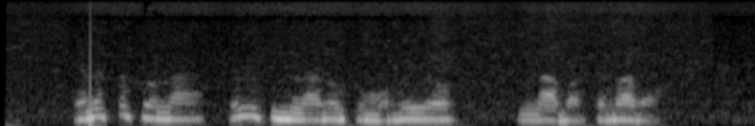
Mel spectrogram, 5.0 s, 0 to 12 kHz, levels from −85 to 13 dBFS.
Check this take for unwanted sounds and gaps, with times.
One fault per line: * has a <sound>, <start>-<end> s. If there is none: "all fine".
all fine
